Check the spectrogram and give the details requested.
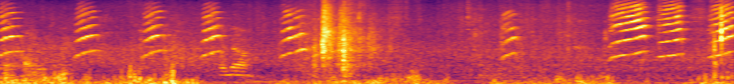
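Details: Butcherbird adult and young feeding in a suburban Australian garden in summertime; upward-sweeping calls repeated at intervals, broken by sharp clicks and knocks, ending in a quicker run of rising calls.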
